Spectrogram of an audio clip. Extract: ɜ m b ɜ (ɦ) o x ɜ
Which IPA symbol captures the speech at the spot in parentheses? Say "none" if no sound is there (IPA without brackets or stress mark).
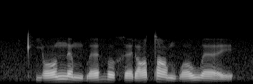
ɦ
